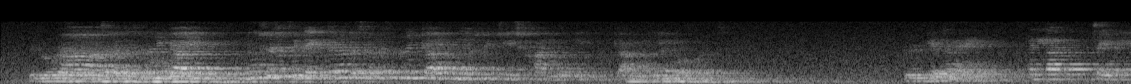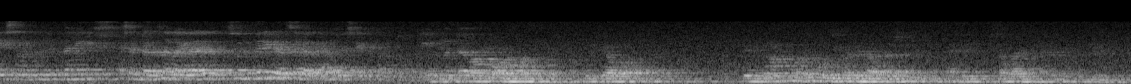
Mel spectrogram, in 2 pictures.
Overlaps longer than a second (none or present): present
